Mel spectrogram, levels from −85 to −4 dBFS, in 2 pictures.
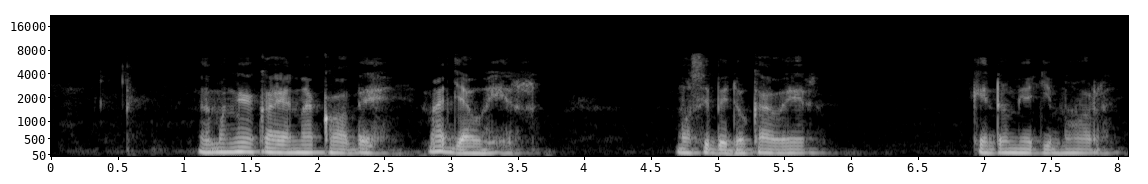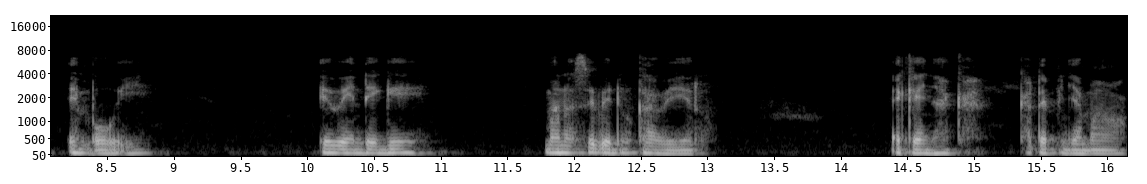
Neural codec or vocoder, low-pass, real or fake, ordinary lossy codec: vocoder, 22.05 kHz, 80 mel bands, Vocos; 7.2 kHz; fake; none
